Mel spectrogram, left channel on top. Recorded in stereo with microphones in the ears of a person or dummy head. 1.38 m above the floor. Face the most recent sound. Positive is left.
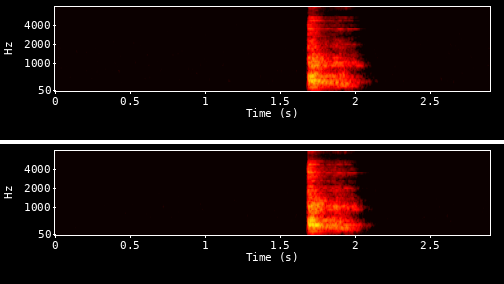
turn(degrees=-20)  # may be behind; listen again after turning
